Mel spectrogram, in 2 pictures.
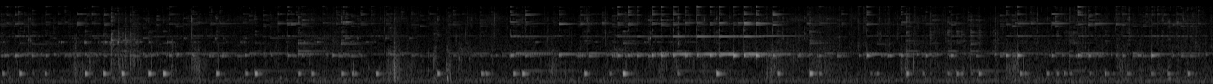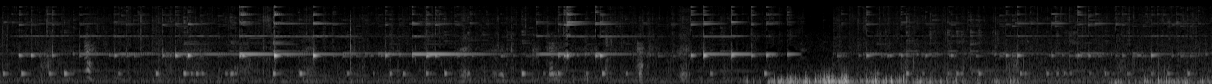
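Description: Bells on a grazing herd of goats clinking and ringing on and on as the animals move. A low rumble comes in near the end.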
